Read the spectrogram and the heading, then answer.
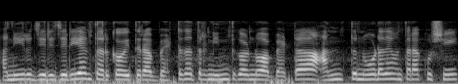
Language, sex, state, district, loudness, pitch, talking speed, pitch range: Kannada, female, Karnataka, Chamarajanagar, -17 LUFS, 230 Hz, 235 wpm, 225-240 Hz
